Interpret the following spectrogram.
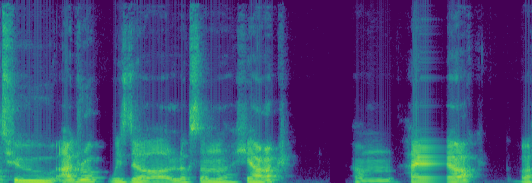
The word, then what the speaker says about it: Hierarch: So now what's interesting is that if Julien starts to want to aggro with the Luxon Hierarch, or how do you say that? Hierarch.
